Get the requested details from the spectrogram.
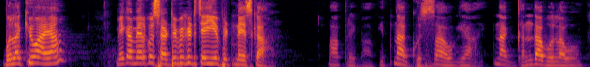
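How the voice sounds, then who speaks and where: Man from Ajmer, India, church testimony speaker, animated storyteller who acts out the dialogue, dry sound. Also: high-pitched, moderate pace, no room sound. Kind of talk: spoken testimony on stage. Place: church stage.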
